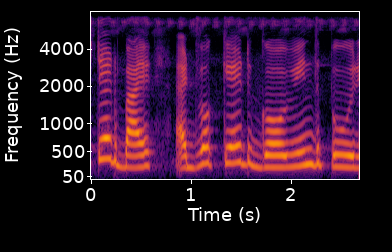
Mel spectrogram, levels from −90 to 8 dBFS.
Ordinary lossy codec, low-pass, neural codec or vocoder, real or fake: none; 7.2 kHz; none; real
